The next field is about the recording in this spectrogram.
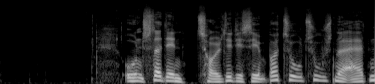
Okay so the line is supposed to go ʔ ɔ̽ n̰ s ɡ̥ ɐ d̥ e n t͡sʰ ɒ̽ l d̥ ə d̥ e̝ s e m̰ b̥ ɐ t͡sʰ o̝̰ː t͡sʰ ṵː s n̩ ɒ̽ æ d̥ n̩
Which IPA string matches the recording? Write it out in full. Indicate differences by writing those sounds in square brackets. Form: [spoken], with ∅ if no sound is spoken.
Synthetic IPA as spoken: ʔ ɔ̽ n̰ s [d̥] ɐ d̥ e n t͡sʰ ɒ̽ l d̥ ə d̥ e̝ s e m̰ b̥ ɐ t͡sʰ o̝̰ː t͡sʰ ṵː s n̩ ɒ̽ æ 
